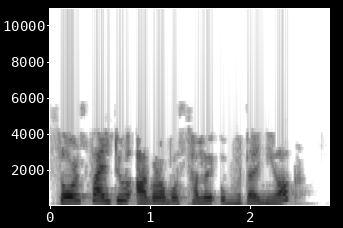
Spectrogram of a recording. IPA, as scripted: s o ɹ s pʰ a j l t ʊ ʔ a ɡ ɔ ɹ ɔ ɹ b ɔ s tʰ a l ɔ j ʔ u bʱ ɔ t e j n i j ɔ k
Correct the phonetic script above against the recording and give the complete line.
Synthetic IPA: s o ɹ s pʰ a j l t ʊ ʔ a ɡ ɔ ɹ ɔ b ɔ s tʰ a l o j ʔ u bʱ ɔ t a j n i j ɔ k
